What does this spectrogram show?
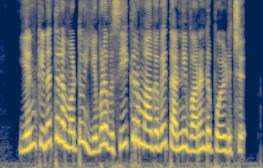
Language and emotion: Tamil, sad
